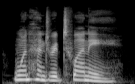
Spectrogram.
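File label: "one hundred twenty", English, female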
